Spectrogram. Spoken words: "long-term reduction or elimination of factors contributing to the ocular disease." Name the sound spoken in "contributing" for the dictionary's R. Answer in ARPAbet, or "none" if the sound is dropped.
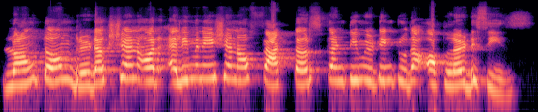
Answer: none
